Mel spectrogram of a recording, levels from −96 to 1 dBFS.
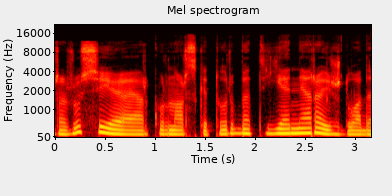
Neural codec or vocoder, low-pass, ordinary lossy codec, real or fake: none; 14.4 kHz; Opus, 32 kbps; real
